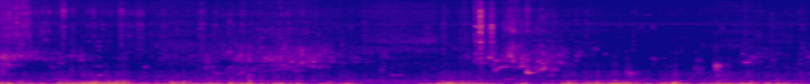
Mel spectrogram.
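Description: A hooked redfish (red drum) thrashing and splashing at the surface beside a boat, with choppy water sloshing against the hull. A couple of sharp splashes come a little past the middle.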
